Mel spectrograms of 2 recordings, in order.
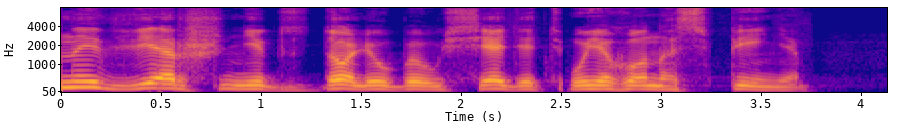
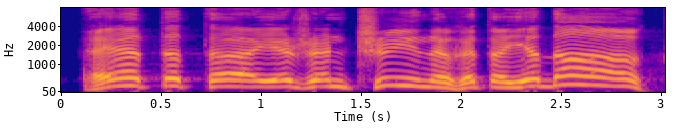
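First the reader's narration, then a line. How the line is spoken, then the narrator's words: Shouting fat man. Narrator (Belarusian): крычаў тоўсты чалавек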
